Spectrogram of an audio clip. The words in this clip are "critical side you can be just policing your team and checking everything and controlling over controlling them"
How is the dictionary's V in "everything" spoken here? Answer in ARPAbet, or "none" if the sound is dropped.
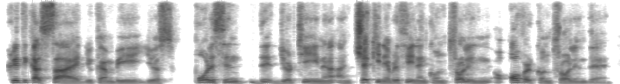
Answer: B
